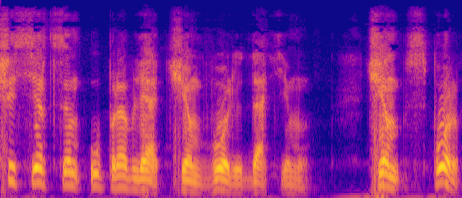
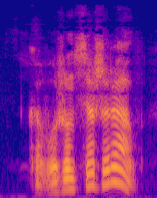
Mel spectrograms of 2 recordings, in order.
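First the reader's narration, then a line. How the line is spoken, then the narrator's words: Frightened, sinking voice. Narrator (Russian): упавшим голосом спросил танский монах, испугавшись не на шутку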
